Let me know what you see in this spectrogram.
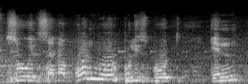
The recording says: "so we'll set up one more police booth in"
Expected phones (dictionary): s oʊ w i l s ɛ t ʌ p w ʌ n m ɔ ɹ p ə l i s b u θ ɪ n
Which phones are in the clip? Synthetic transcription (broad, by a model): s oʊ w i l s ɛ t ʌ p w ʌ n m ɔ ɹ p ə l i s b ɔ t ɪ n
